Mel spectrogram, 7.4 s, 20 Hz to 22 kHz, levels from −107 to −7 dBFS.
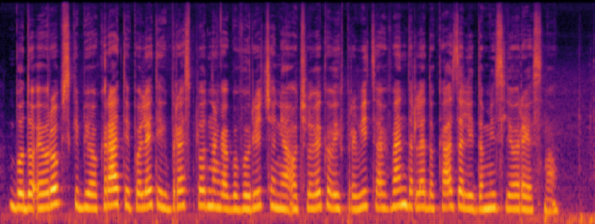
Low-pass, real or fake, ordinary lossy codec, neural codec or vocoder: none; real; none; none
